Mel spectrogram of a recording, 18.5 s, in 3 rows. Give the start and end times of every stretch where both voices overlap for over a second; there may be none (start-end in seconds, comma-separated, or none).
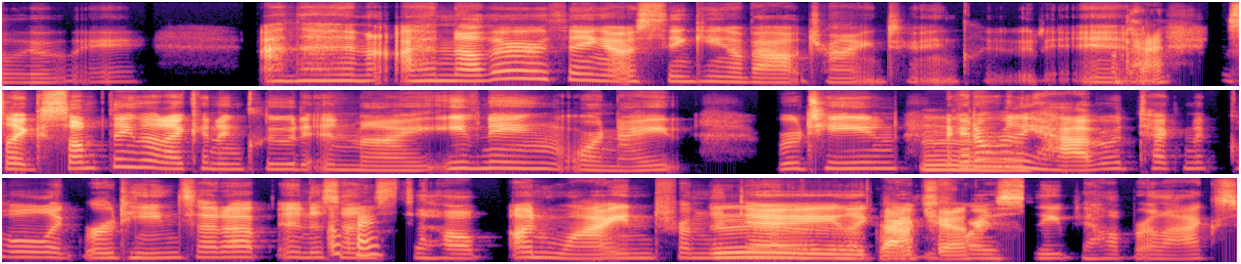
15.9-17.2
